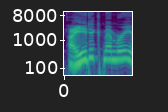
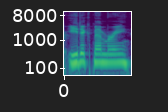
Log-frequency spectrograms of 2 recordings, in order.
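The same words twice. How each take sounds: First: "eidetic" said as "eye-ee-tic"; "eidetic" without the first d sound, eye-ee-tic; eye-EE-tic pronunciation. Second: "eidetic" said as "ee-dic"; "eidetic" squeezed into ee-dic; ee-dic pronunciation. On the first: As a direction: say "eidetic" with a long ee after "eye". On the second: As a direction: start "eidetic" with a long ee, not eye. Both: Shown as a demonstration. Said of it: "How do you pronounce it?".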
